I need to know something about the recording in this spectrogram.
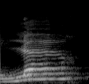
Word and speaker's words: leurs: chose au singulier et l'heur pour quelque chose au pluriel la prononciation est exactement la même attention à ne pas oublier le S à l'écrit pour le pluriel je te donne un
